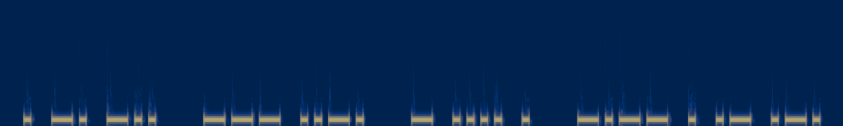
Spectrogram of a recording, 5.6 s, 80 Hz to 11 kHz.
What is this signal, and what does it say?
Morse code, heard as a keyed tone, about 26 wpm, 700 Hz. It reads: END OF THE YEAR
